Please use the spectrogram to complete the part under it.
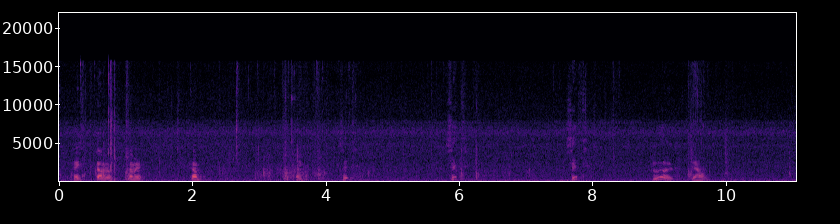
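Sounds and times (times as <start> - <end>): high insect drone: 0.0 - 11.0
man giving commands to dog: 0.2 - 1.3, 3.5 - 4.5, 5.8 - 6.2, 7.6 - 8.0, 8.9 - 9.8.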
